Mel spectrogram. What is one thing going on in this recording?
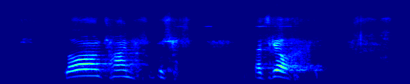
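A middle-aged man speaks in short bursts, heard through a microphone in an echoing room.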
